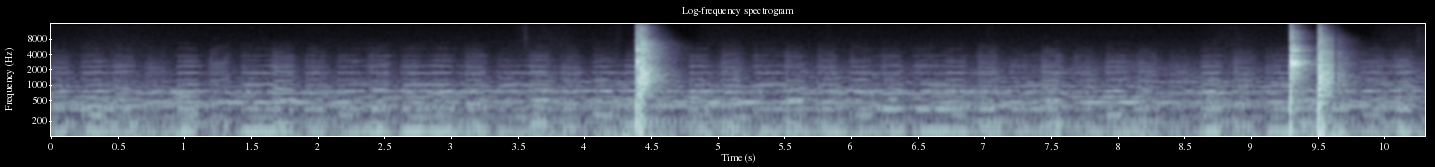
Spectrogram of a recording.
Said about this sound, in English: Whoa, that second clap I just did broke.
